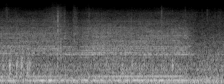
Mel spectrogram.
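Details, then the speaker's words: 1997 Toyota 4Runner idling, wheels straight, leaking power steering with fluid added: steady even whine with low hum underneath; owner suspects the power steering pump is bad, not confirmed, possibly just low fluid. "The one thing is, no, it's humming. Yeah, no, so most likely that power steering pump is bad as well, so I'm going to have to do both of those."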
